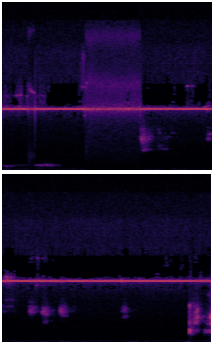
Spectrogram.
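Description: Near silence: quiet room tone with a faint steady high whine and a few faint, short chirps.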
